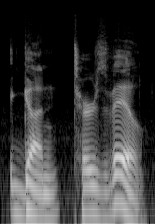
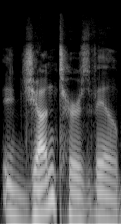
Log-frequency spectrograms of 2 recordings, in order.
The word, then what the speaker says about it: Guntersville: The G is pronounced G. Gun. Guntersville. It is not Juntersville, bro.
